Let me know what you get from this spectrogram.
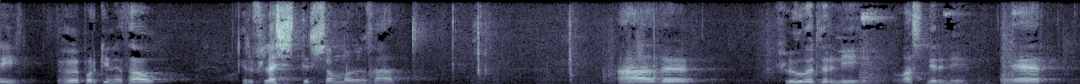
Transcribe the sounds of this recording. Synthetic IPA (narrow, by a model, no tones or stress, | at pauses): ɾi | hœːvʏpɔɾcɪnːɪθaw | ɛɾʏflɛst̪ɪɾ̥samːalʏnθað | að | flʏɣvœt̪lʏɾɪnivasmiɾɪnːɪɛɾ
